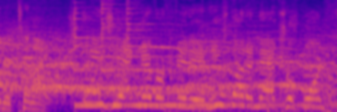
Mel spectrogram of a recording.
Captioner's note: bell ringing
